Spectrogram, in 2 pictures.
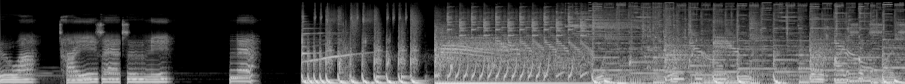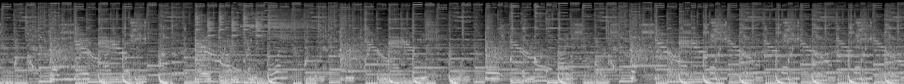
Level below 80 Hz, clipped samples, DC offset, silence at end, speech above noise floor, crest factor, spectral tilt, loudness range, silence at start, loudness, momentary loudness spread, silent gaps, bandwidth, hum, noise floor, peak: -20 dBFS; under 0.1%; under 0.1%; 0 s; 28 dB; 14 dB; -5 dB/octave; 1 LU; 0 s; -15 LUFS; 4 LU; none; over 20 kHz; none; -44 dBFS; 0 dBFS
